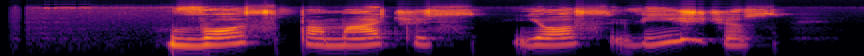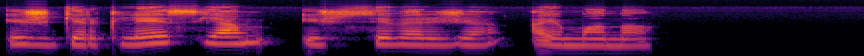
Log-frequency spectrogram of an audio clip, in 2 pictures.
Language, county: Lithuanian, Vilnius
